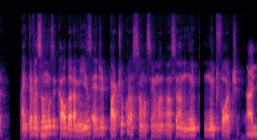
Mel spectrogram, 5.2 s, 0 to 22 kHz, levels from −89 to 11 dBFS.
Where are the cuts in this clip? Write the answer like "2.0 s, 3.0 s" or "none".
1.8 s, 4.0 s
